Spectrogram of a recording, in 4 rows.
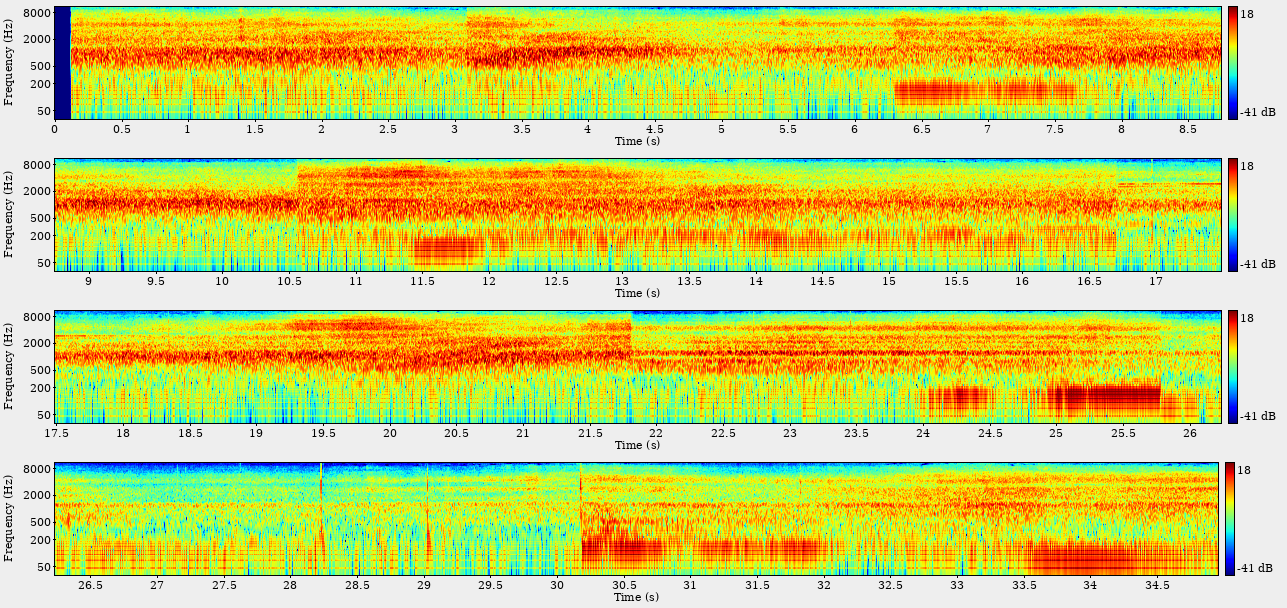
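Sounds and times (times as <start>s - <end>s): car engines humming: 0.1s - 34.9s
cars splashing through floodwater: 0.2s - 30.2s.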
